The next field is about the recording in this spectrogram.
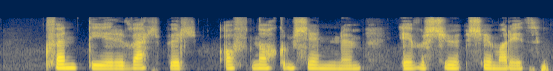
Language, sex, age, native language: Icelandic, female, 18-19, Icelandic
